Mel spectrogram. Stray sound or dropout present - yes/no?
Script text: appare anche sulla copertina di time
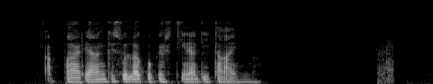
yes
